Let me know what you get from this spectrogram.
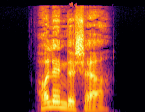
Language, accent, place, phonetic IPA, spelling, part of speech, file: German, Germany, Berlin, [ˈhɔlɛndɪʃɐ], holländischer, adjective, De-holländischer.ogg
- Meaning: inflection of holländisch: 1. strong/mixed nominative masculine singular 2. strong genitive/dative feminine singular 3. strong genitive plural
